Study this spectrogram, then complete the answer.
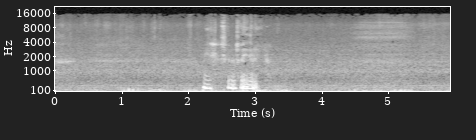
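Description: Yarn rustles softly as it is pulled through knitted stitches.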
